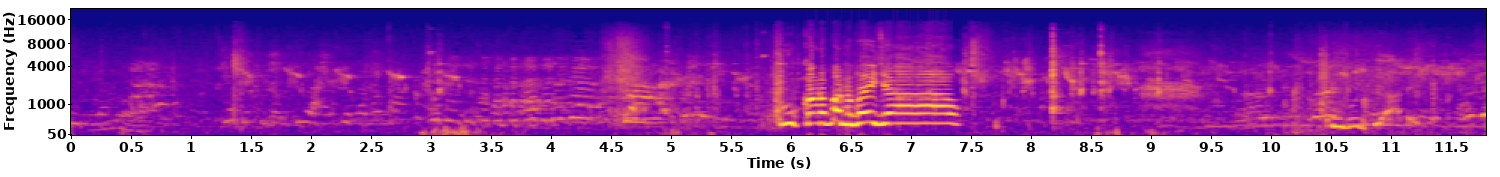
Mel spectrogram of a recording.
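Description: A bicycle rattles as it is pushed along.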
